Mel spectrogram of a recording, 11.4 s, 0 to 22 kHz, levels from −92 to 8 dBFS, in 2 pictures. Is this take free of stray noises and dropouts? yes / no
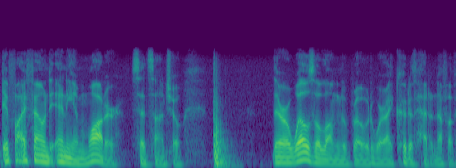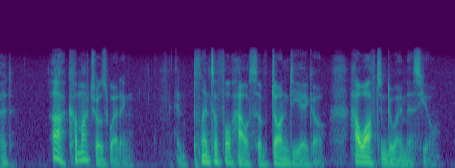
no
